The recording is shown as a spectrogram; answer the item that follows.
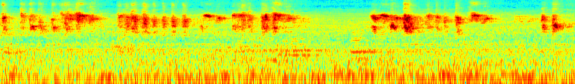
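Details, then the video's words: Chirping male house sparrow: short, high, buzzy chirps delivered in quick groups with brief pauses, set against steady low rumbling background noise. "Male Sparrow Call, Male Sparrow Chirping Sound"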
